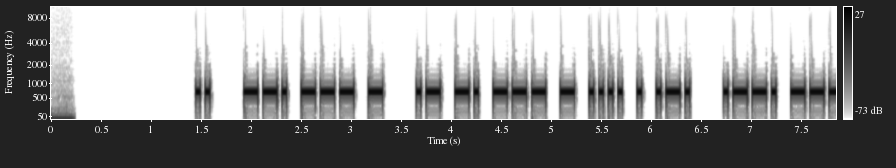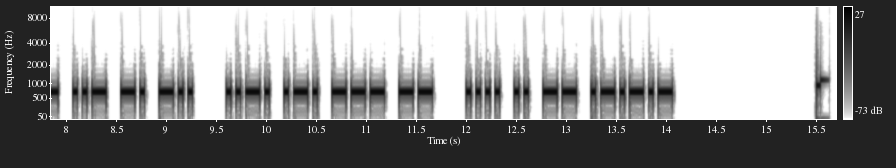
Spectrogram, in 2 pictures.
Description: Morse code, heard as a keyed tone, about 25 wpm, 700 Hz. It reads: I GOT ANOTHER POUND FROM HIM.
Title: Sentences from Top 1000 Words - Review Part 2 - 25wpm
